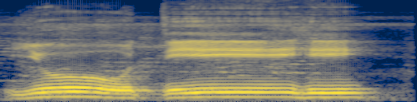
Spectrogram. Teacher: ibdalul hamzati wawan, ditukar hamzah waw menjadi yu'tihi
